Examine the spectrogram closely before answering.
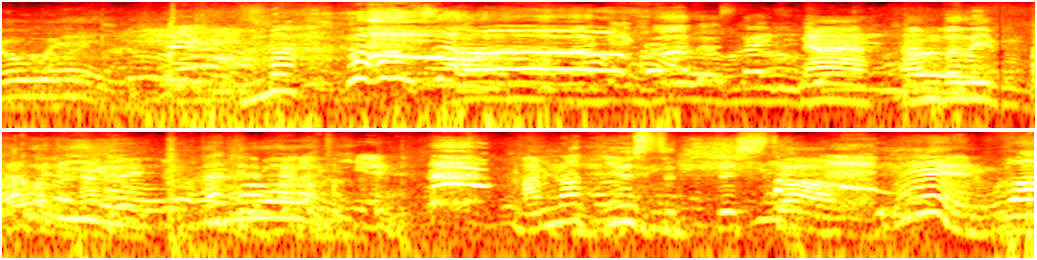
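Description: Young men cheer and talk loudly close by.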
